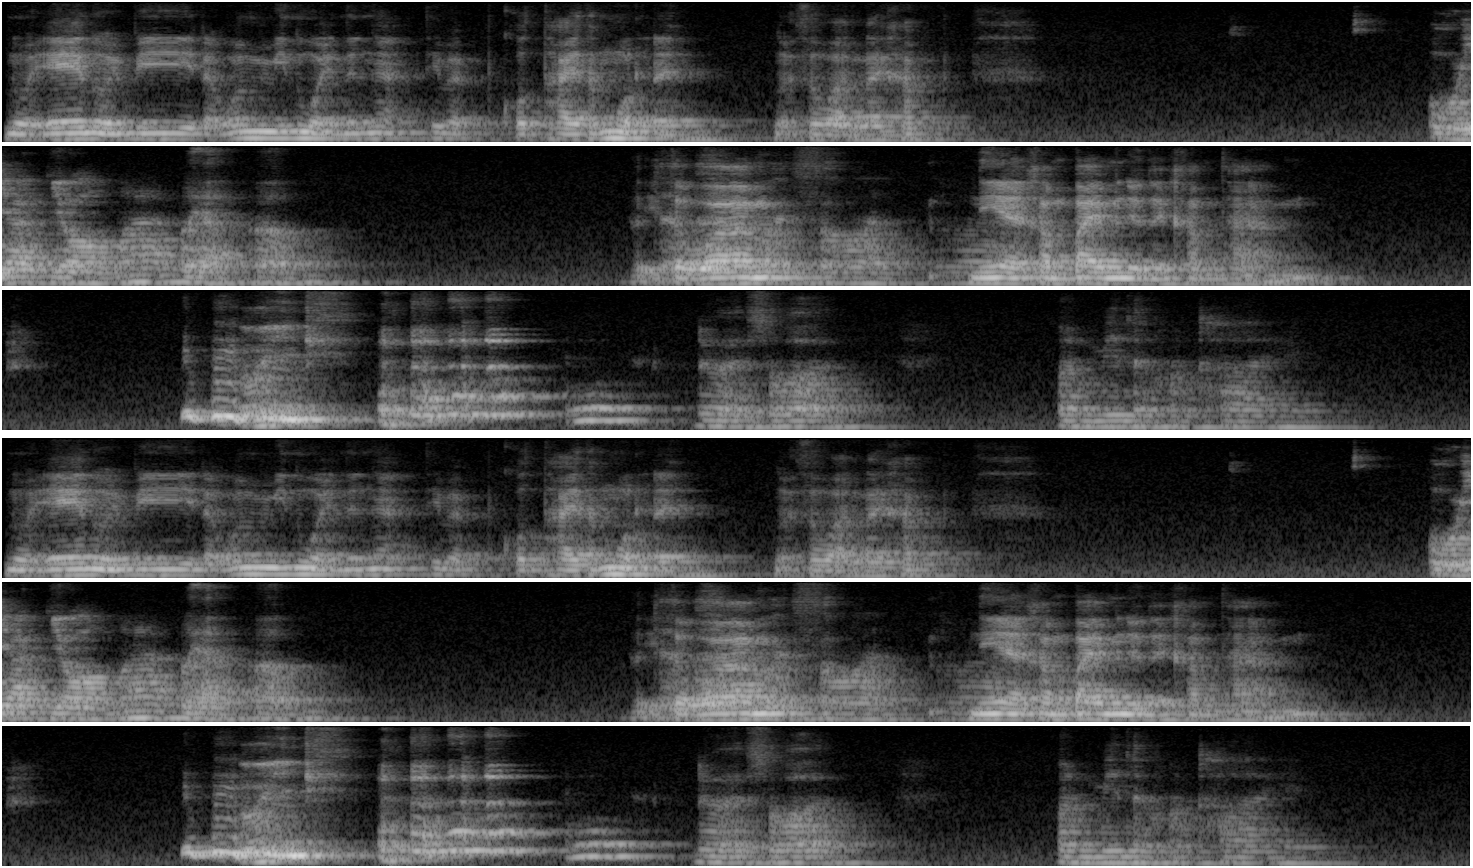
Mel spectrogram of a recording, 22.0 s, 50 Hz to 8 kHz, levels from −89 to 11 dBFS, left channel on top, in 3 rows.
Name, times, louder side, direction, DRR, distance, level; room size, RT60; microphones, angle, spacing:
voice 1, 0.0-3.4 3.9-4.6 10.5-11.3 12.2-13.9 15.6-16.2, left 1 dB, 10° left, 3 dB, 0.3 m, -20 dB
voice 2, 7.1-8.7 10.6-12.7 15.9-16.1 16.7-17.2 17.5-17.8 18.1-18.8 20.0-21.2, equal, 25° right, -5 dB, 1.1 m, -26 dB
5.2 x 2.2 x 2.3 m, 0.75 s
head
